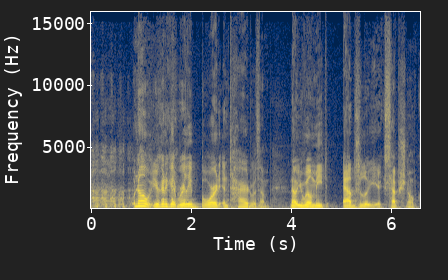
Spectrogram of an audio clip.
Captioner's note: some laughter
